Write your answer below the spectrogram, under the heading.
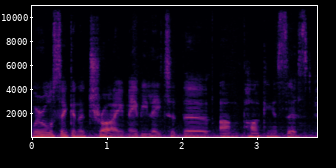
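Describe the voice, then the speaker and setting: A woman is speaking. Audible room echo surrounds her voice. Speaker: car reviewer for a parenting channel. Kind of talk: casual video review. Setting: outdoors on a street, then in a car. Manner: enthusiastic.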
